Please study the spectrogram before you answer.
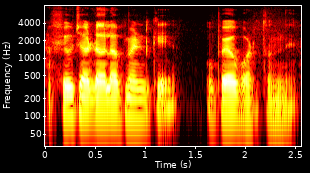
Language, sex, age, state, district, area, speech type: Telugu, male, 30-45, Telangana, Yadadri Bhuvanagiri, rural, spontaneous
